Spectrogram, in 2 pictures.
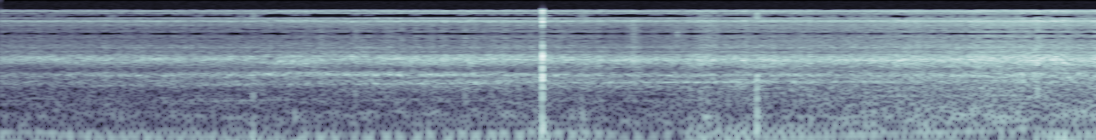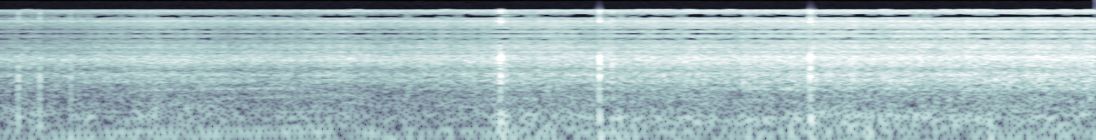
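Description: Wind noise from riding a sport motorcycle, rising steadily as the bike picks up speed, with a few sharp knocks of buffeting near the end.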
